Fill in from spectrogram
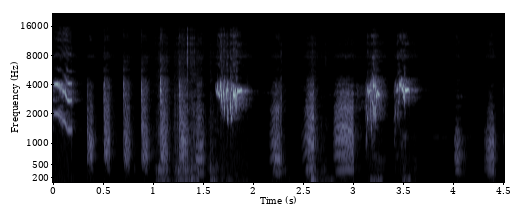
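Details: Energetic Black-winged starling song: fast ticking harsh notes, a loud buzzy squawk, then scattered rasps and short whistled bursts.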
